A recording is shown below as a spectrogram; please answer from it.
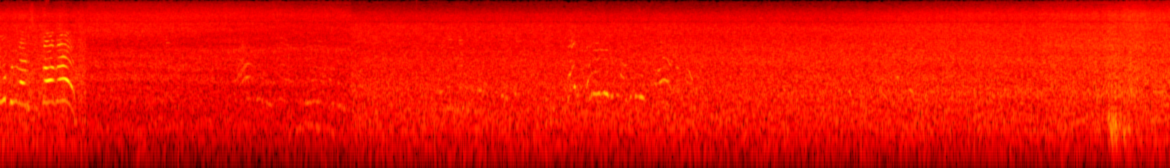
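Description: Steady rushing of water pouring over a small concrete weir into a shallow stream. Voices are heard for the first second or so, and faintly a couple of times later on.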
